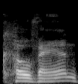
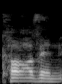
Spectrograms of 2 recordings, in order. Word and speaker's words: Cauvin: rice right sure yeah if you're saying in French it's like kovan but Carvin is like the is is fine I a few years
